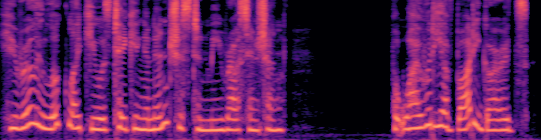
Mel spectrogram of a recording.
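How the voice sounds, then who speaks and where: A woman's voice: on the high side, brisk, warm tone, dry recording, clean studio sound, lightly acted. A woman playing an earnest, polite young magical dancer in an audio drama, with a sincere, careful, courteous delivery. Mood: sincere, curious.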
